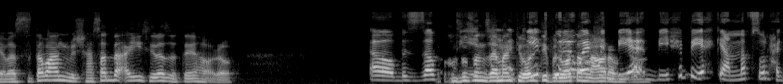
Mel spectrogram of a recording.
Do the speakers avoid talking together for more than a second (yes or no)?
no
